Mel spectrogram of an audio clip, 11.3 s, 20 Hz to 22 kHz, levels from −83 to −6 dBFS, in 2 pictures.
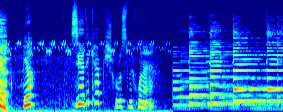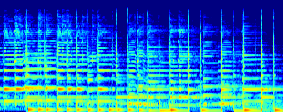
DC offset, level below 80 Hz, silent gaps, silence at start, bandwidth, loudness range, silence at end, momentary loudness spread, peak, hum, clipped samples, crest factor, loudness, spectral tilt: under 0.1%; -48 dBFS; none; 0 s; 17 kHz; 6 LU; 0 s; 14 LU; -8 dBFS; none; under 0.1%; 22 dB; -30 LUFS; -5 dB/octave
